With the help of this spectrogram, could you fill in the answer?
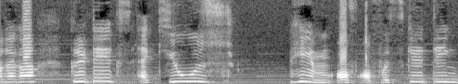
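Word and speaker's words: obfuscate: ओ बी एफ यू एस सी ए टी ई of skate.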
